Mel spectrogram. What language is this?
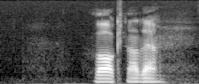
Swedish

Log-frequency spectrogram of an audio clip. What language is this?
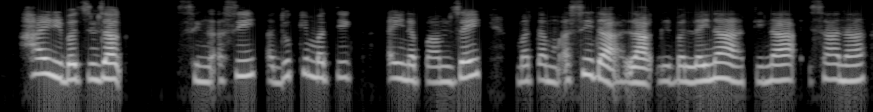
Manipuri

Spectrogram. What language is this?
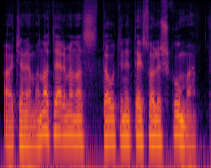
Lithuanian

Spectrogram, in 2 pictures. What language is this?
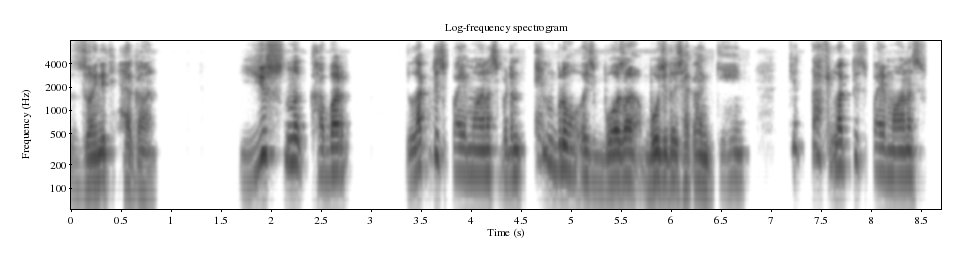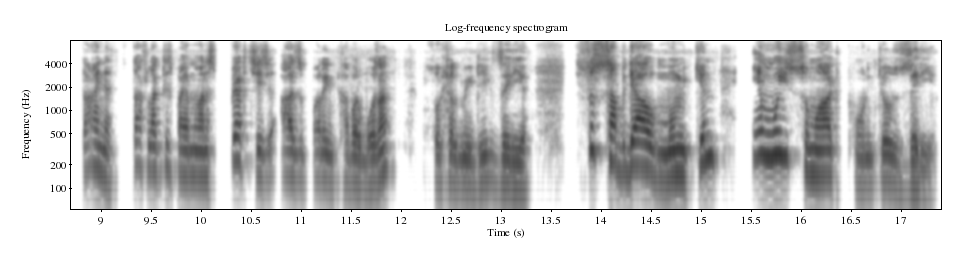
Kashmiri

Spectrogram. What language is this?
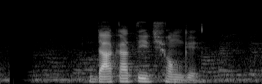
Bangla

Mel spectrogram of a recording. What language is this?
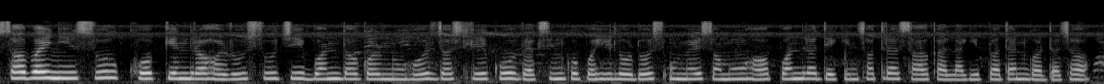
Nepali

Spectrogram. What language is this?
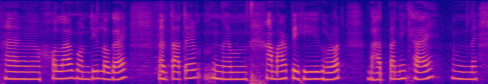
Assamese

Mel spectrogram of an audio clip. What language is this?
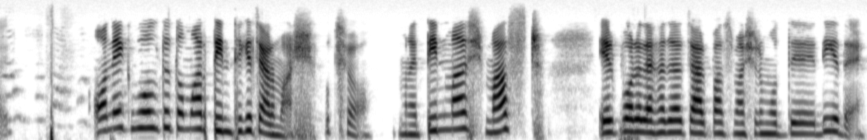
Bangla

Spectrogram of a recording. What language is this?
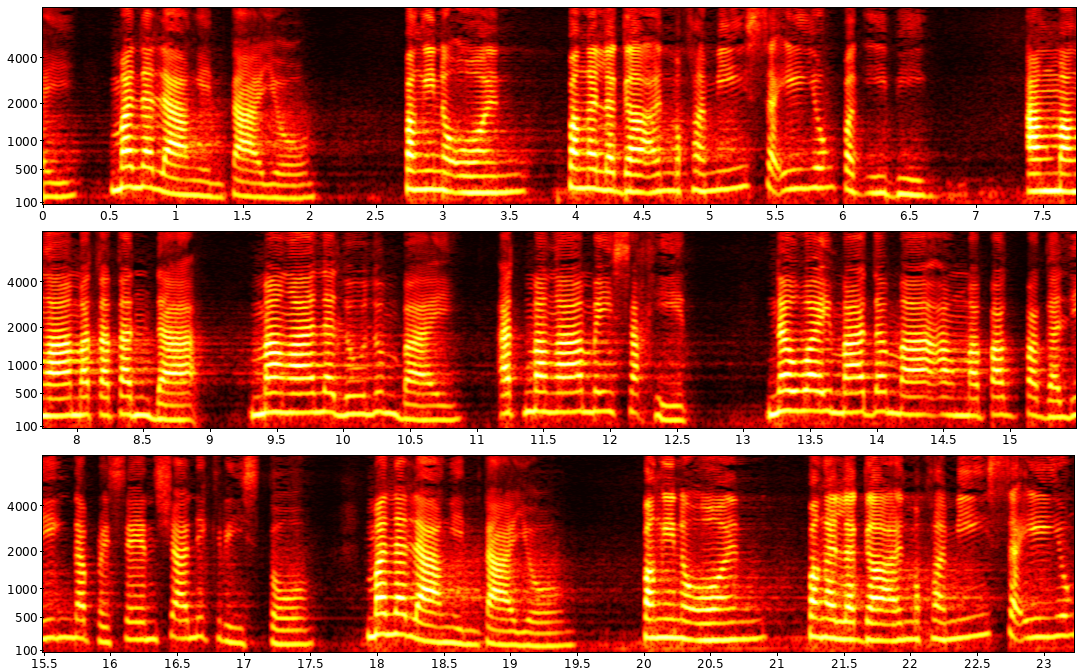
Filipino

